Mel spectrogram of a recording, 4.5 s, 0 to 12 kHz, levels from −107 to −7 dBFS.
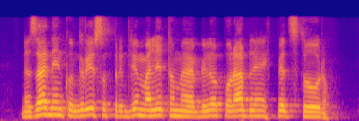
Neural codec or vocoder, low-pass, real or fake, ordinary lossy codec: codec, 16 kHz, 1 kbps, X-Codec, HuBERT features, trained on balanced general audio; 7.2 kHz; fake; none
